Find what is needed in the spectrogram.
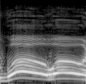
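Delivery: high-pitched retold alarm; startled whoa. Man nearly walking into the visitor, startled. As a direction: yelp it as if pulling up short.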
